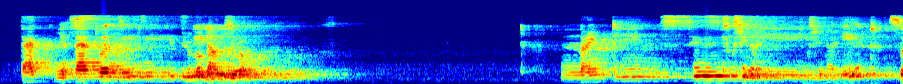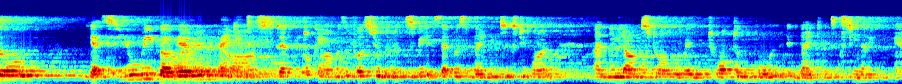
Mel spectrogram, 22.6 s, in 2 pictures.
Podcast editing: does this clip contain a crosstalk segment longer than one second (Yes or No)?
Yes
